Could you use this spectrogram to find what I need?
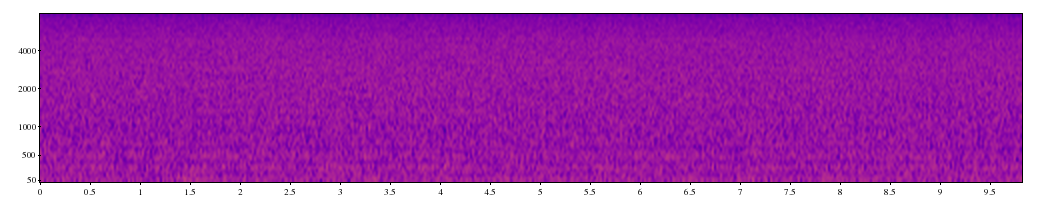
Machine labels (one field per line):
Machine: fan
